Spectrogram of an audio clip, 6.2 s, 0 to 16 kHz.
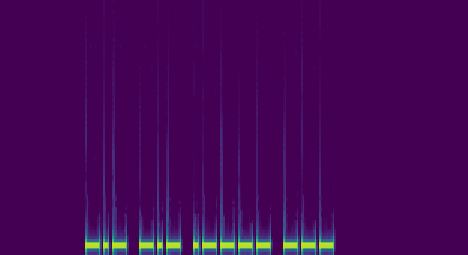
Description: Morse code, heard as a keyed tone, about 20 wpm, 700 Hz. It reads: KK1O
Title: USA Call Signs - 4 Characters - Repeated 3x - 20wpm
